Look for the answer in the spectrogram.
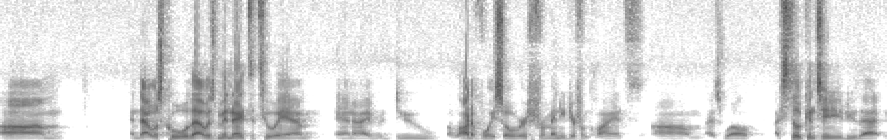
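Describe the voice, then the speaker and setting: Jamaican guy, deep smooth radio voice, laid back, lots of you knows. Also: low-quality recording. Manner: relaxed, many fillers like "you know". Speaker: actor and radio host guest. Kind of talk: casual interview chat.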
